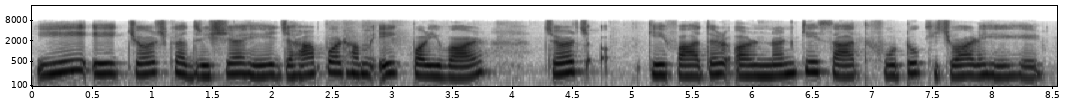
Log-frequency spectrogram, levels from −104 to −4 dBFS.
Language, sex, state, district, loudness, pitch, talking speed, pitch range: Hindi, female, Sikkim, Gangtok, -17 LUFS, 205 Hz, 155 wpm, 195-220 Hz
